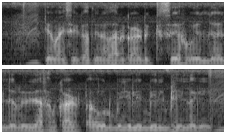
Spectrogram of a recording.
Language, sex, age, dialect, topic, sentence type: Bhojpuri, male, 18-24, Western, banking, question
